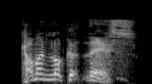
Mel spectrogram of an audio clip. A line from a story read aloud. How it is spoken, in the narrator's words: Milius stayed there and shouted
